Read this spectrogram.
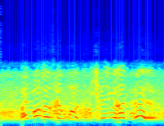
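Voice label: German damaged engine mood med, speech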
